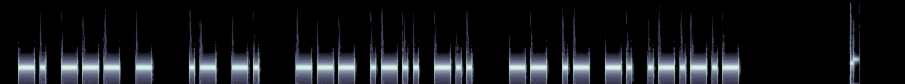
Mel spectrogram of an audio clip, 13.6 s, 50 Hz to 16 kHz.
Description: Morse code, heard as a keyed tone, about 15 wpm, 700 Hz. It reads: NOT AN OLD MAN.
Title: Sentences from Top 1000 Words - Review Part 4 - 15wpm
